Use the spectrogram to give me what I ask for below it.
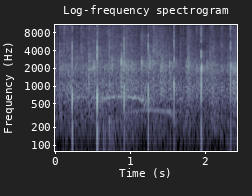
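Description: A church audience applauding and cheering during a service, with scattered hand claps over a steady wash of crowd noise. The sound stays fairly faint and even, and no one speaks.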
